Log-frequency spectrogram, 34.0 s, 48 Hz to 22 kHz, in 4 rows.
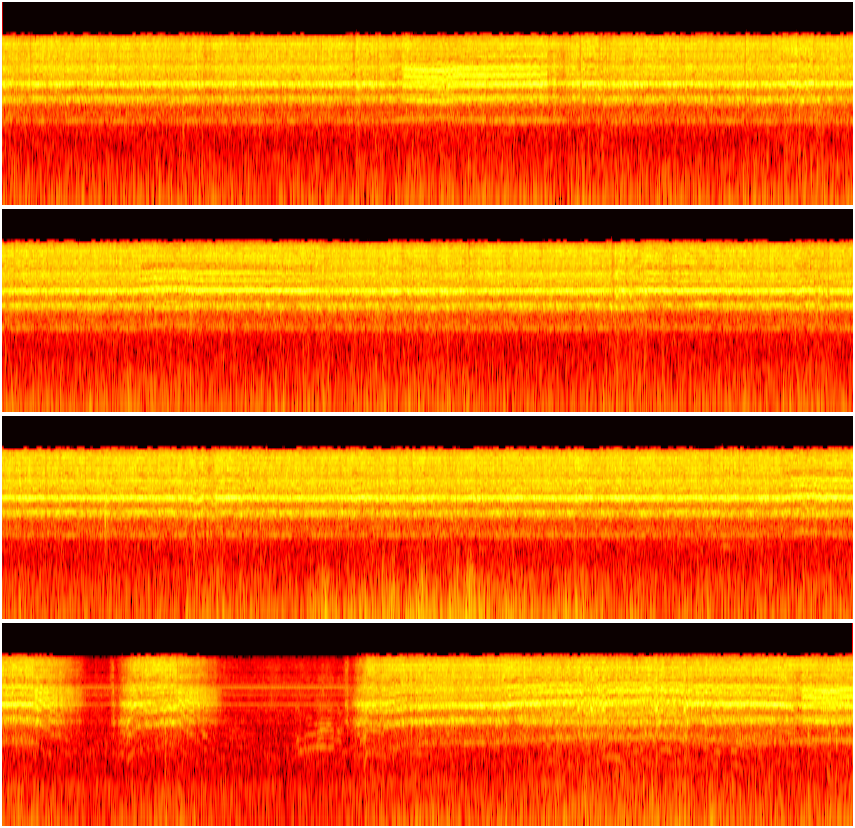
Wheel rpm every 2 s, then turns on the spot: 160, 160, 160, 160, 160, 160, 160, 160, 160, 160, 160, 160, 150, 40, 60, 160, 160.
none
